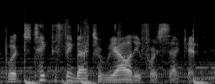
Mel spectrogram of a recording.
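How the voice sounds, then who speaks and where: A man's voice: fairly low pitch, big pitch swings, rapid-fire, music in the background. A man voicing a frank, thoughtful young anthropomorphic furry woman from a visual novel, read in a blunt, matter-of-fact way. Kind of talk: reading game dialogue aloud.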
